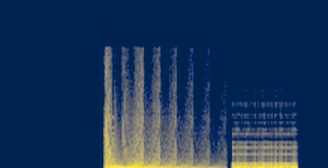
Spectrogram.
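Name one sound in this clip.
A sharp synthesized rush of sound bursts out and fades.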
